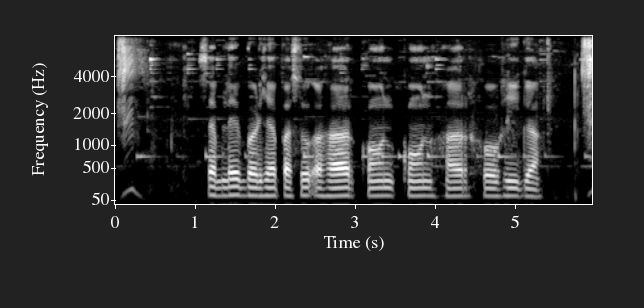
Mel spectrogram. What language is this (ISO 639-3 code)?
hne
